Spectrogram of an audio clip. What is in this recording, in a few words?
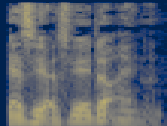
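"einen", German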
